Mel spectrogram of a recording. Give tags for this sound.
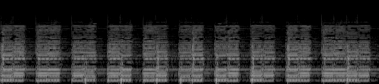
drone; funeral-dirge; loop; synth

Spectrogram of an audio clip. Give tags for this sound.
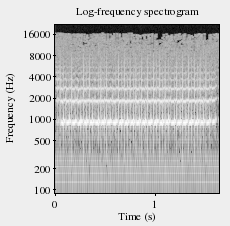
Mute-Synth-2; Mute-Synth-II; beep; beeps; computer; electronic

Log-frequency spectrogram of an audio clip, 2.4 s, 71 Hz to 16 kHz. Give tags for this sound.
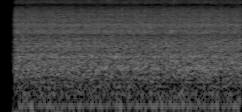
core-audio; iphone5

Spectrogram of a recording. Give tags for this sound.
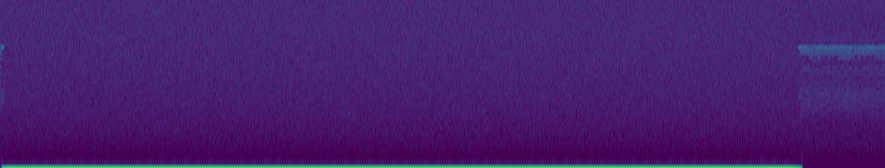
test; sound; signal; audio

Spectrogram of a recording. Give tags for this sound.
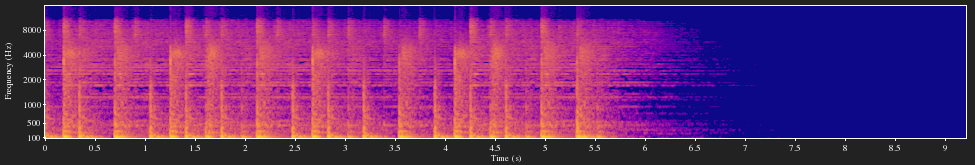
75bpm; drums; hip-hop; rap

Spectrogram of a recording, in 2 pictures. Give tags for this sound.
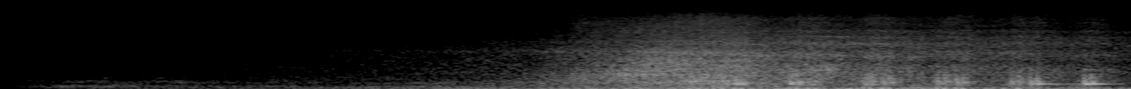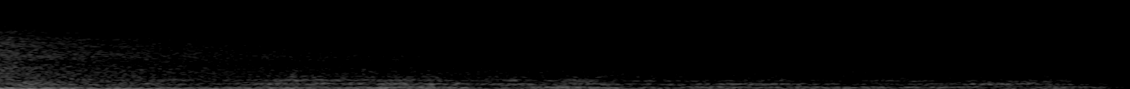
electric-train; rail-road; field-recording; passenger-train; autumn; city; rail-way

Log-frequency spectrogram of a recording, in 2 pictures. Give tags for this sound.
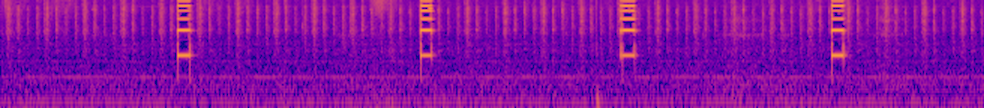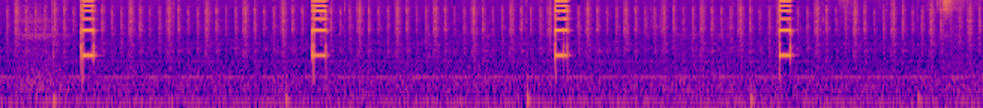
alarm; atmophere; field; medical; recording

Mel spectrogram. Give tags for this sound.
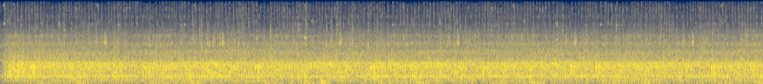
machine; mechanical; motorized; rolling; squeaky; tank

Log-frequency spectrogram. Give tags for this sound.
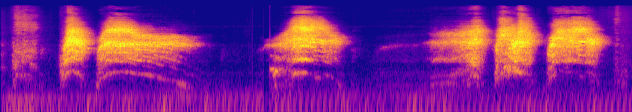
cat; cat-fight; fury; growl

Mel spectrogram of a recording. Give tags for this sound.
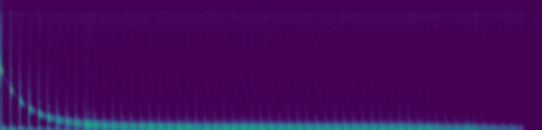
roland; sample

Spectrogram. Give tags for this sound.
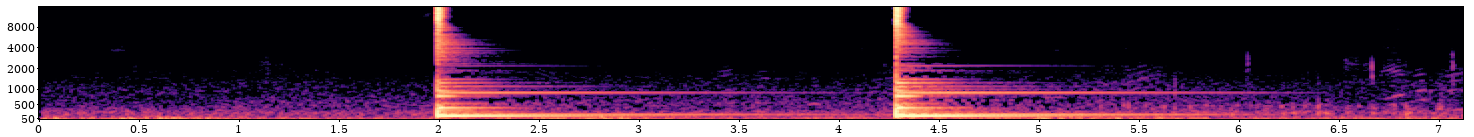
plate; sheet; trash; tin; bin; garbage

